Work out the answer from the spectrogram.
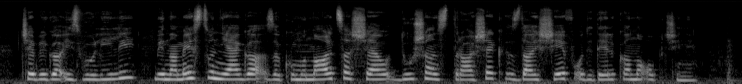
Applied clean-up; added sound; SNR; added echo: none; none; none; none.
